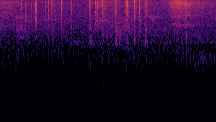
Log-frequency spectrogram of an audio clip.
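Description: Faint typing on a laptop keyboard: scattered key clicks, with a quick run of them about a second in.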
